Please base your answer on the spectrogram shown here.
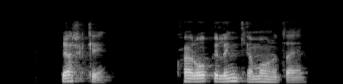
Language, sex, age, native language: Icelandic, male, 30-39, Icelandic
